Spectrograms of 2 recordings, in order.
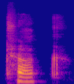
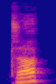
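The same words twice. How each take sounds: First: The first consonant has a puff of air. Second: The first consonant has no puff of air. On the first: "the initial sounds get aspirated" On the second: "without aspiration"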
